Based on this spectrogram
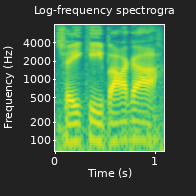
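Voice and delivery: a quick Aussie "Cheeky bugger," said slowly with a broad Australian twang; light mock Aussie accent. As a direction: drop lightly into an Aussie bloke. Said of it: "sounds very stereotypically Australian".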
